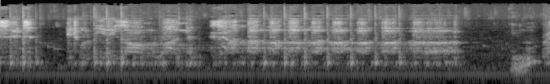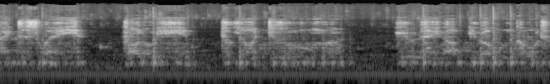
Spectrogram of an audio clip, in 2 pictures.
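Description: Motion-activated animated skeleton butler playing its recorded spoken phrases over music, in several stretches with short gaps between, set off again by a wave of the hand.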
